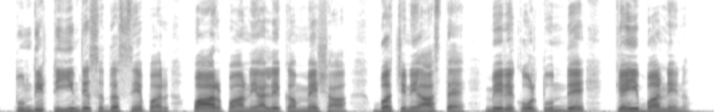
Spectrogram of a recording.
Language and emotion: Dogri, angry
